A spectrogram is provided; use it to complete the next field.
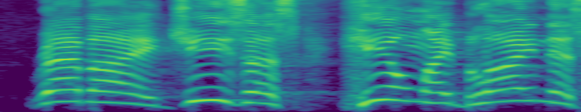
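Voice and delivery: very high, very slow, drawn-out screaming. Retelling a gospel story of a blind beggar calling out: imitating someone screaming out. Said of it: "He starts screaming out".

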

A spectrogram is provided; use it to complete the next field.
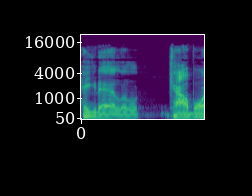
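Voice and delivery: put-on old-fashioned western movie cowboy voice. Showing how a character speaks with head down: old-fashioned movie cowboy voice. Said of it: "It's just an old-fashioned cowboy sort of movie thing".

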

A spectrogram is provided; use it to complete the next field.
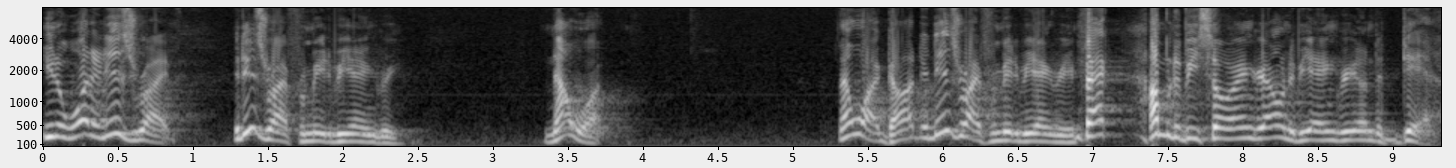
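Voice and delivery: put-on bratty, snippy, sarcastic tone. Acting out Jonah arguing with the creator: imitating snippy, sarcastic Jonah. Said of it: "He's kinda sarcastic".

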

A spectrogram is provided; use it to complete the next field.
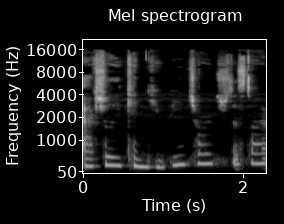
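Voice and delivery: barely-there, very quiet, soft hushed voice. Retelling how he answered when told he was in charge, retelling a quiet reply. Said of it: "Like saying it really quietly".

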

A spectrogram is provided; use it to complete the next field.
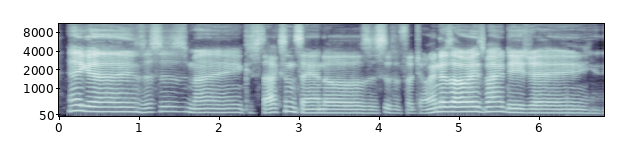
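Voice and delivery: put-on mopey voice. Teasing the co-host about his customary show introduction, imitating Mike's mopey intro. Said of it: "your customary mopey introduction".

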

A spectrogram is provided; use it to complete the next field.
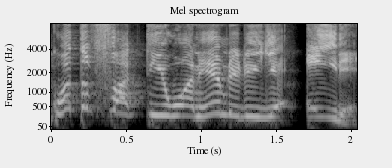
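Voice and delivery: mock, very high-pitched, shrill yelled outburst. Retelling how the speaker yelled at their mom in front of a server: retelling yelling at mom. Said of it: "I start yelling at my mom".

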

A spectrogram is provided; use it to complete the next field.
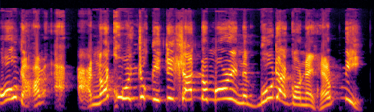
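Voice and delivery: very high, heavily laid-on put-on Nigerian accent. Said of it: "you're required to have a Nigerian accent".

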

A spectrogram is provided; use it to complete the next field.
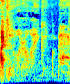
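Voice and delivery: fast, soft whisper.

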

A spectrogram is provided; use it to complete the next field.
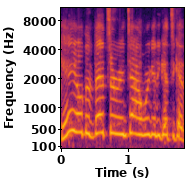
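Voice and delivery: eager, high, loud excited voice.

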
